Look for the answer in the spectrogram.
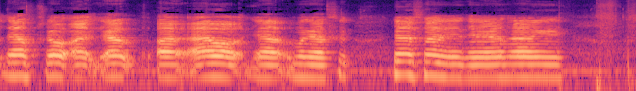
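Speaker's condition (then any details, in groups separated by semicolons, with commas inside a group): Cerebral palsy; body affected; speech disability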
